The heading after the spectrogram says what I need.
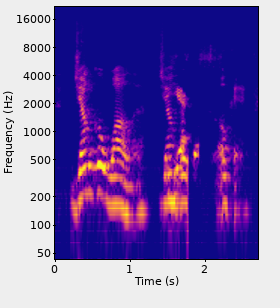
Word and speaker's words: Jungalwala: And my last name is Jungalwala. Jungalwala. Jungle. Yes. Okay. So just like it's spelled, pretty much. Okay. Yes. Think Right. jungle and then wala at the end.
